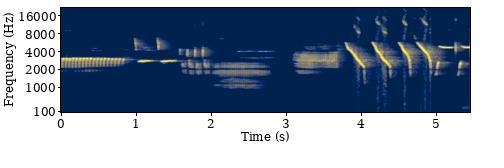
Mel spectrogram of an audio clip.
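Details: Training song of a canary for exciting other canaries: a buzzy trill, varied short whistles and lower warbled notes, a brief gap, then a series of sharp descending sweeps.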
